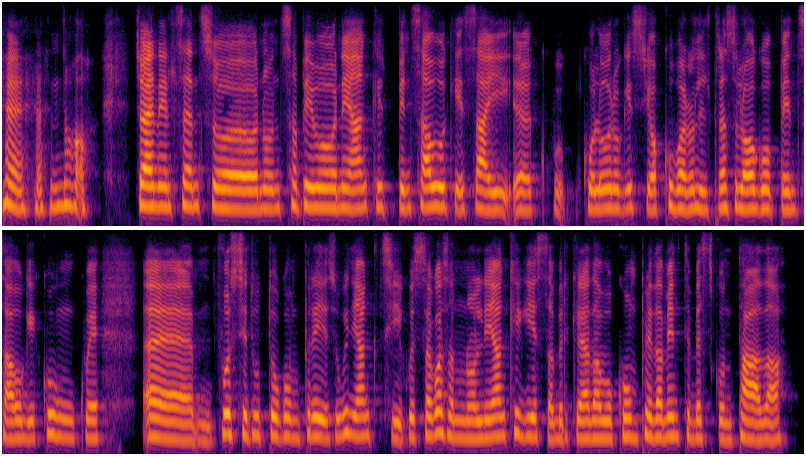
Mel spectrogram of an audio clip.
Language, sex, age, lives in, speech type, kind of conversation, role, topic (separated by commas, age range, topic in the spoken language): Italian, female, 25-29, Italy, conversation, advice, user, Come posso organizzare un trasloco con un budget limitato?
